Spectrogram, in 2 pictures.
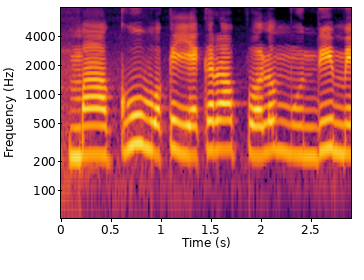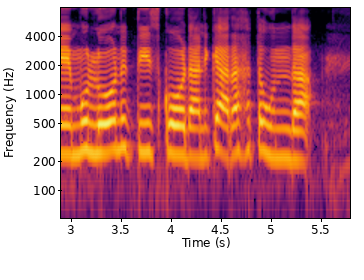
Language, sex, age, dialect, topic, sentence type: Telugu, female, 18-24, Southern, banking, question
